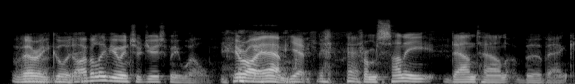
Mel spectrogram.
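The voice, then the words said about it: Put-on radio announcer voice. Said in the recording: “in my best radio voice.”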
